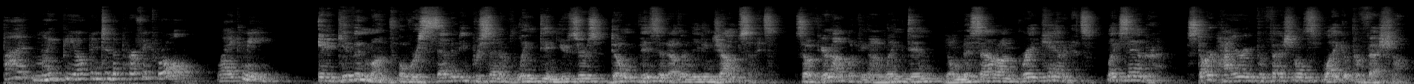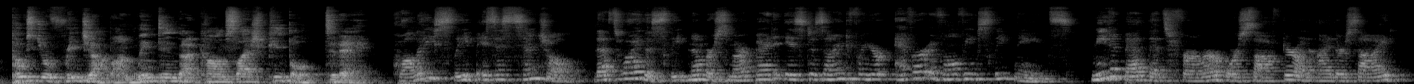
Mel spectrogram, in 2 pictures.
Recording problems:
off-mic speech; far
room echo; slight; dies away in 0.4 s

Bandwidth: 15.5 kHz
